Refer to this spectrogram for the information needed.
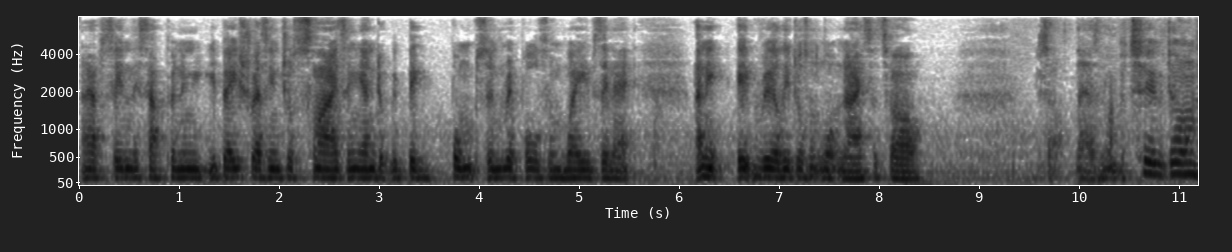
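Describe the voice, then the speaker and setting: A woman with a Manchester accent speaks at a moderate pace in a very deep, low pitch. Her tone is dark and mellow, and her intonation stays fairly even. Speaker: resin crafter. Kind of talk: tutorial. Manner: casual, chatty.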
